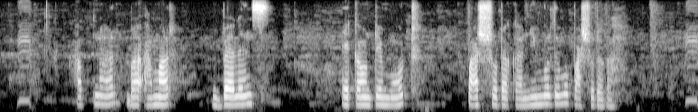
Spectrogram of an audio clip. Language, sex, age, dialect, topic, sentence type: Bengali, female, 18-24, Rajbangshi, banking, statement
